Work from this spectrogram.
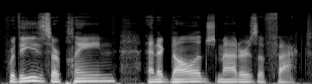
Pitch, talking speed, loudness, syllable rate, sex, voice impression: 125 Hz, 175 wpm, -16 LUFS, 5.5 syllables/s, male, very masculine, slightly adult-like, slightly thick, relaxed, slightly weak, bright, soft, clear, fluent, cool, very intellectual, refreshing, very sincere, very calm, slightly mature, friendly, reassuring, slightly unique, slightly elegant, wild, sweet, lively, kind, slightly modest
